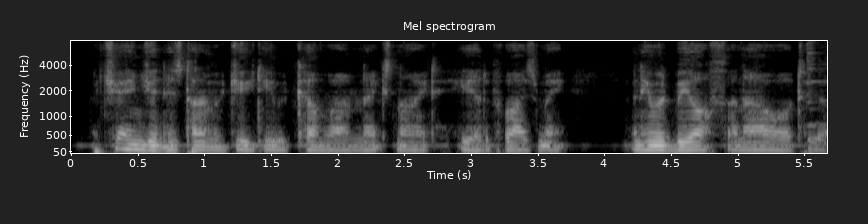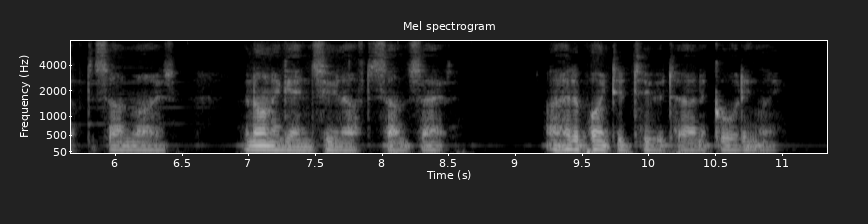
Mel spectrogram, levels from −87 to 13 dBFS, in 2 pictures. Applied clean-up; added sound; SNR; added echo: neural mask model RNNoise.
